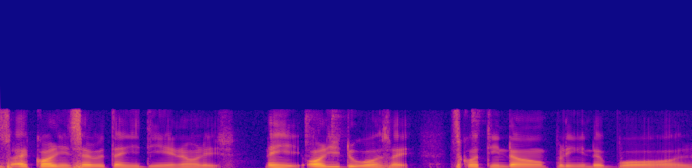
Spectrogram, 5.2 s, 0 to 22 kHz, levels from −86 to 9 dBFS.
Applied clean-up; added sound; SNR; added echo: none; none; none; none.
